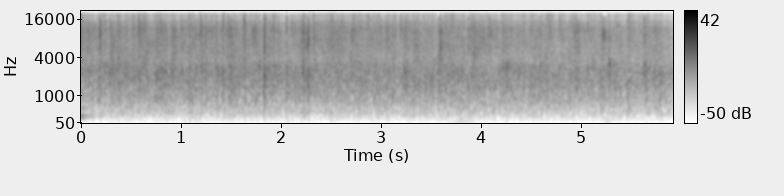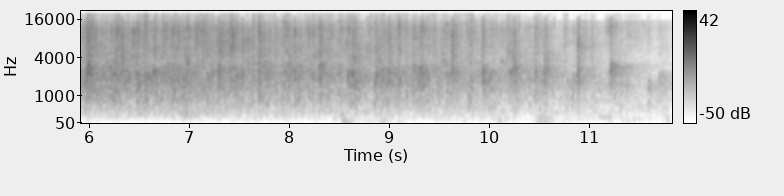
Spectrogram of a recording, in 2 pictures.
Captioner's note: applause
